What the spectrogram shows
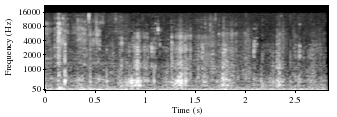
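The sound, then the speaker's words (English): Crunchy bites into a biscuit-crumb-coated Gaytime ice cream bar with a toffee and vanilla ice cream centre, during a taste test, followed by steady chewing with repeated crisp crackles over about three seconds, with no one talking. “Um, okay then, let's uh, do the taste test thing. See if it does indeed taste like a hundred-year-old birthday cake, or at least birthday cake to celebrate hundred years.”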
